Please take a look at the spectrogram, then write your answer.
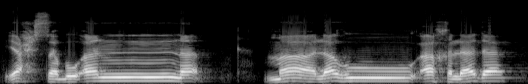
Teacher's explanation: نون مشدد غنہ ہوگا، غنہ کی مقدار 1 الف ہے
